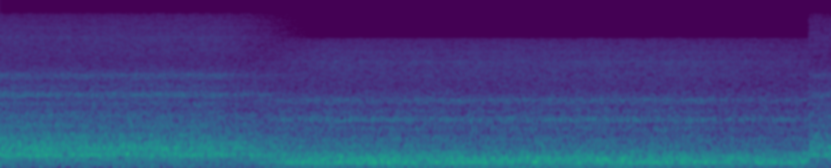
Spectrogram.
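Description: Steady road and engine noise of a vehicle moving at highway speed, heard from inside the cab through a dashcam microphone, with a few faint steady tones above the rumble.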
